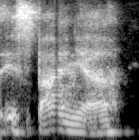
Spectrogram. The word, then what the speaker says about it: España: Spain in the Latin is España with an H. The H is not pronounced España, so they call themselves Hispanos, coming from Spain.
